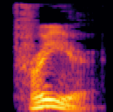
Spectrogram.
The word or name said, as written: freer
